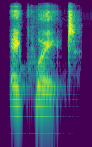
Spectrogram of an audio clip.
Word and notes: equate: Indian

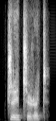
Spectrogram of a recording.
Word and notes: triturate: Indian

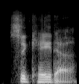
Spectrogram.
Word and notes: cicada: American English

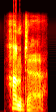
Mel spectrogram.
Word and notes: hunter: British English

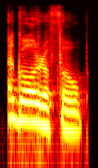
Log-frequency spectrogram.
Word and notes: agoraphobe: Indian

